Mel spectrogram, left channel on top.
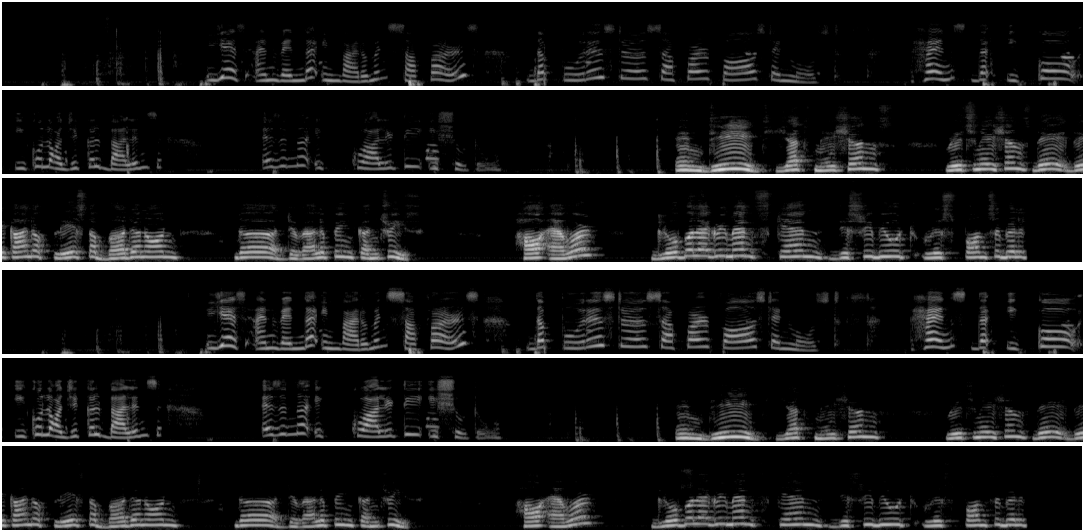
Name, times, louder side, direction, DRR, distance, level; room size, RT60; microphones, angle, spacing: voice 1, 2.0-8.7 9.1-12.8 13.4-14.0 14.3-15.8, right 5 dB, 60° right, 1.2 m, -35 dB
voice 2, 17.5-19.6 20.2-23.4 23.9-25.7 26.8-27.6 28.1-31.9, left 3 dB, 70° left, 0.8 m, -24 dB
head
